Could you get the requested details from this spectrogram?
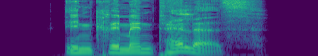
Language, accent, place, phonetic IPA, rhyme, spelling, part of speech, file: German, Germany, Berlin, [ɪnkʁemɛnˈtɛləs], -ɛləs, inkrementelles, adjective, De-inkrementelles.ogg
- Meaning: strong/mixed nominative/accusative neuter singular of inkrementell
